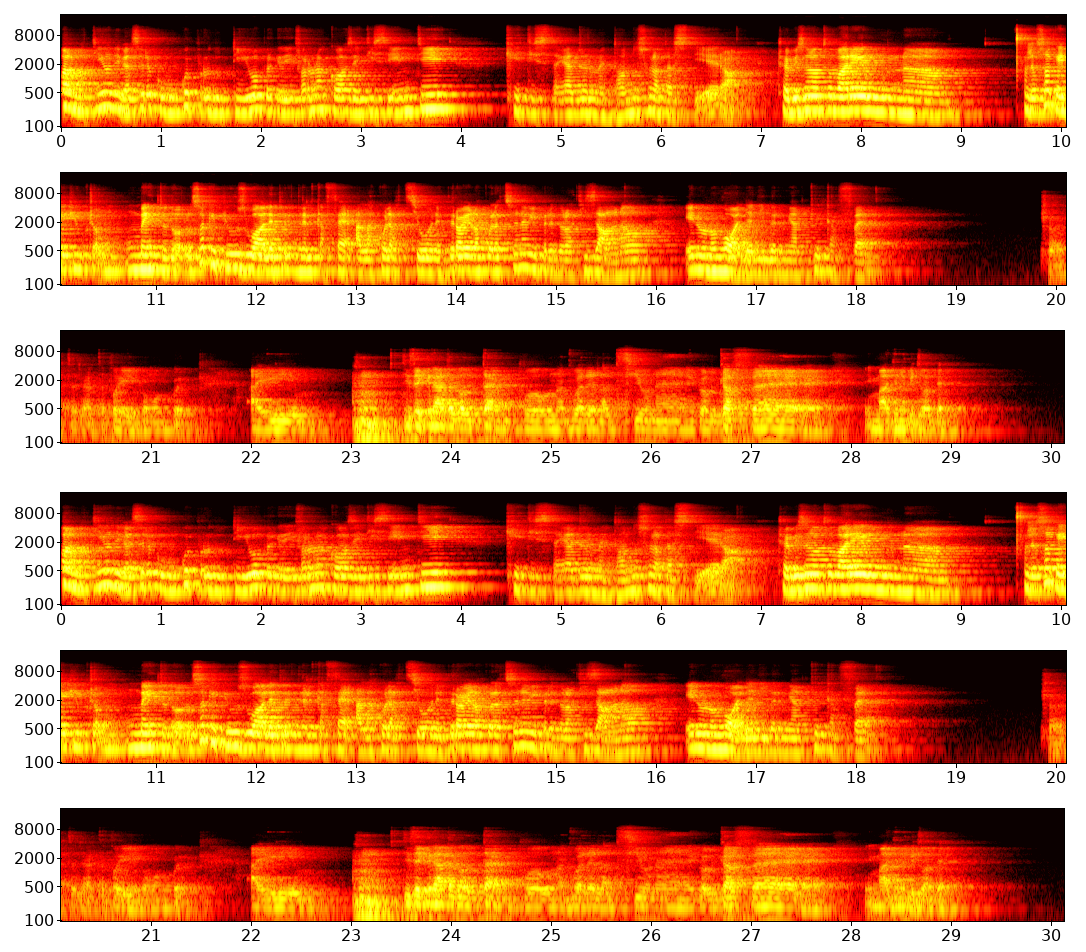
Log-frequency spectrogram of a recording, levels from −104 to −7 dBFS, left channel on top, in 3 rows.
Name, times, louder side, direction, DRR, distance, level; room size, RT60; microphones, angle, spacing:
voice 1, 0.0-3.9 4.4-6.8 7.2-8.9 9.6-15.9 16.3-18.2, left 1 dB, 25° left, 2 dB, 1.2 m, -26 dB
voice 2, 19.8-21.4 22.0-22.6 23.0-28.9, left 2 dB, 70° left, -1 dB, 1.9 m, -32 dB
13.5 x 6.7 x 3.8 m, 1.1 s
head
